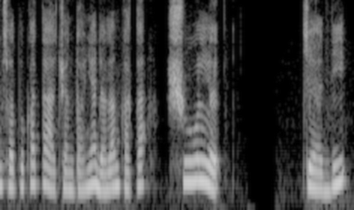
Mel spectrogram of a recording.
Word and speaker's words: Schule: Pasti itu akan ada dalam suatu kata, contohnya dalam kata Schule. Jadi SCH ini dibaca dengan sh. Bisa nggak? Sh. Kayak ini loh, kalau misalkan lagi berisik, shh, gitu. Tapi ini, shh. Awas ya teman-teman, jangan sampai muncrat nanti itu banjir ya.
